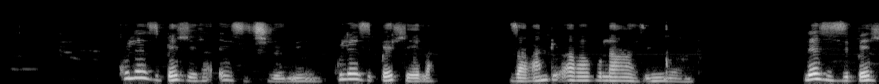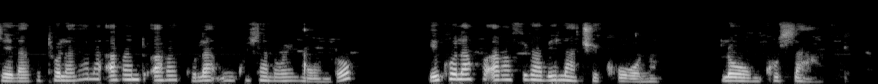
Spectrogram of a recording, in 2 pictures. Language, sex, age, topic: North Ndebele, male, 25-35, health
